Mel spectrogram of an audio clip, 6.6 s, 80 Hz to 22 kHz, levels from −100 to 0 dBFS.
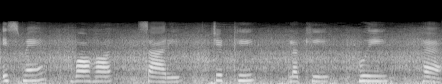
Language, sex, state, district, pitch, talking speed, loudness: Hindi, female, Chandigarh, Chandigarh, 195 Hz, 65 wpm, -16 LUFS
